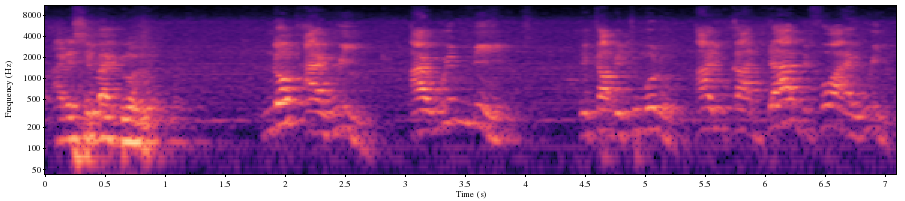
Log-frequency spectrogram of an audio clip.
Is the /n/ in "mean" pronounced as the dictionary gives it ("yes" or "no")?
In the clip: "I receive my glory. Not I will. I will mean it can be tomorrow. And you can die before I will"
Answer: no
